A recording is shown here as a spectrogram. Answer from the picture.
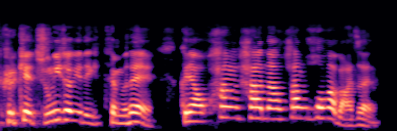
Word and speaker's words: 황하: 황 하라고 불러요. 근데 하를 중국어로 읽으면 허라고 읽기 때문에 황허라고 읽기도 해요.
